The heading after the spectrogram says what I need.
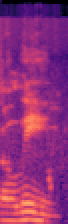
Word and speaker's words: Olean: It's everybody here, and it's Olean.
